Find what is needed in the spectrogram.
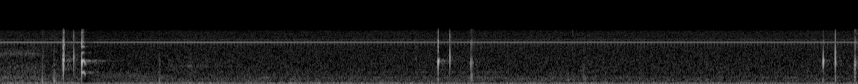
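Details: First hiccups: three brief, sharp, clicking hiccups, some closely paired, spaced several seconds apart in a quiet room.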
